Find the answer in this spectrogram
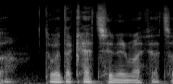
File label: "cetyn", Welsh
